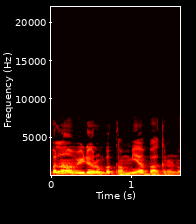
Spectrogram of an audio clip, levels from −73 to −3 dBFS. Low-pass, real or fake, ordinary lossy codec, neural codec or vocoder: none; real; none; none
